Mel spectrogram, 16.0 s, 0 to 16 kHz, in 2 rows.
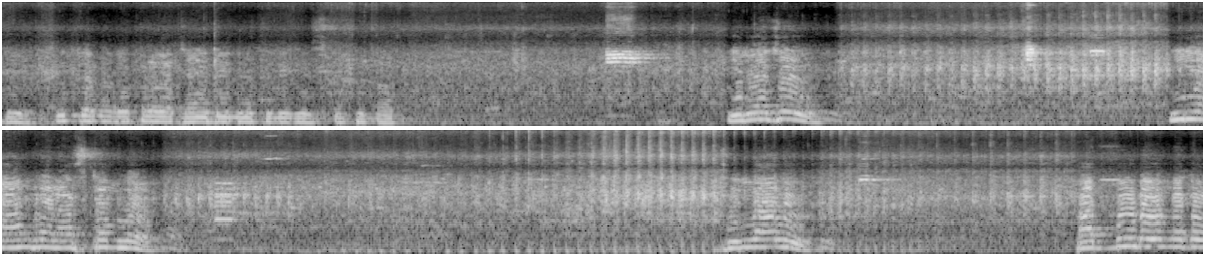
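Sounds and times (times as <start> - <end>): motorcycle engine running: 3.6 - 16.0.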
